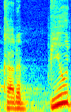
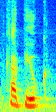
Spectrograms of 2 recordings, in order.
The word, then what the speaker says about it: Carpi: garcé y carpi se pronuncia así carpi carpi son los coordinadores Son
